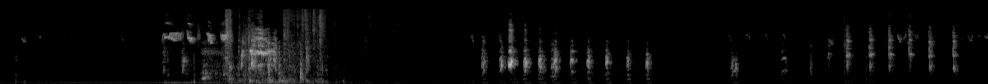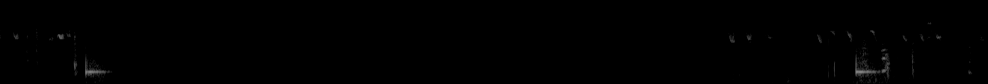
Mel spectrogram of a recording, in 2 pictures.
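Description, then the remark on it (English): A hen with her chicks clucks in short, rapid bursts as they scare a cat away, a loud agitated flurry at first, then broken runs of clucks separated by pauses, with faint thin peeping calls of the chicks near the end. “The hen and her chicks just scared the cat away from bull.”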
